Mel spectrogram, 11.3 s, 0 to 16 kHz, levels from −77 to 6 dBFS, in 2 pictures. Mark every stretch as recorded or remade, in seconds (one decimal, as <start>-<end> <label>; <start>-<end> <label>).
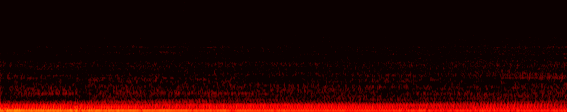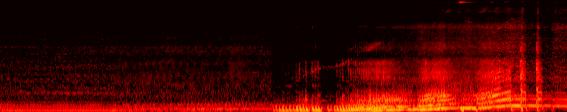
0.0-6.8 recorded; 6.8-8.2 remade; 8.2-9.3 recorded; 9.3-10.6 remade; 10.6-11.3 recorded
